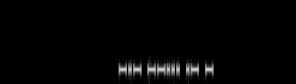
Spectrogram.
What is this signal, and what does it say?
Morse code, heard as a keyed tone, about 53 wpm, 700 Hz. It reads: K7AT
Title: USA Call Signs - 4 Characters - 3x Character Spacing - 50wpm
